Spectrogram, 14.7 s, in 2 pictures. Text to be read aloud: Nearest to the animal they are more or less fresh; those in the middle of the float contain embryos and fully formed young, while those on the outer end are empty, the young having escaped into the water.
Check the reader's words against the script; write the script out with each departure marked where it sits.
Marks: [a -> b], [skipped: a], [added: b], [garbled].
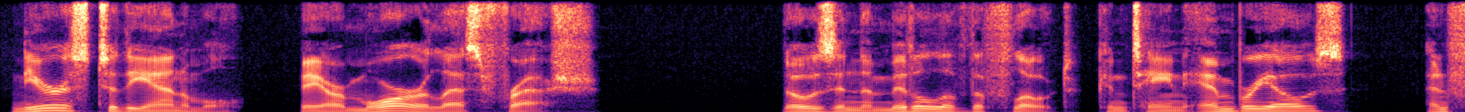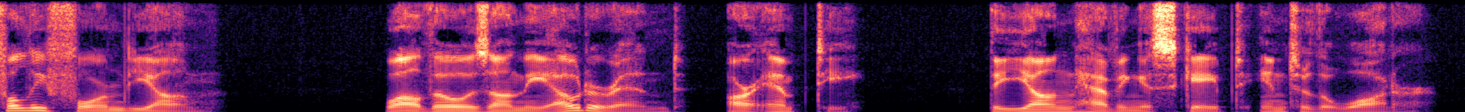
Nearest to the animal they are more or less fresh; those in the middle of the float contain embryos and fully formed young, while those on the outer end are empty, the young having escaped into the water.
